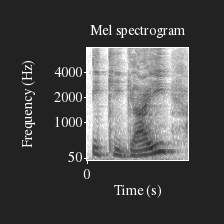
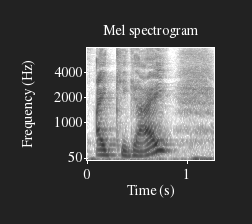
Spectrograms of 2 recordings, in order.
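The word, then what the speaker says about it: 生きがい: By the way, these four elements are actually put together in a Japanese concept which many Westerners pronounce Ikigai. I believe the correct Japanese pronunciation is Ikigai.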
